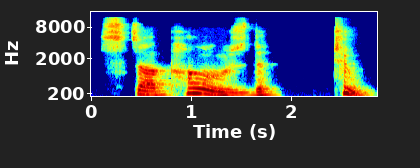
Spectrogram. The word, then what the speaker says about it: supposed to: or supposed to right if I say the first one and the second one again they're pronounced exactly the same I can't really hear supposed to the Ed ending melds together with the T sound in the preposition to so supposed to becomes becomes supposed to or some people say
